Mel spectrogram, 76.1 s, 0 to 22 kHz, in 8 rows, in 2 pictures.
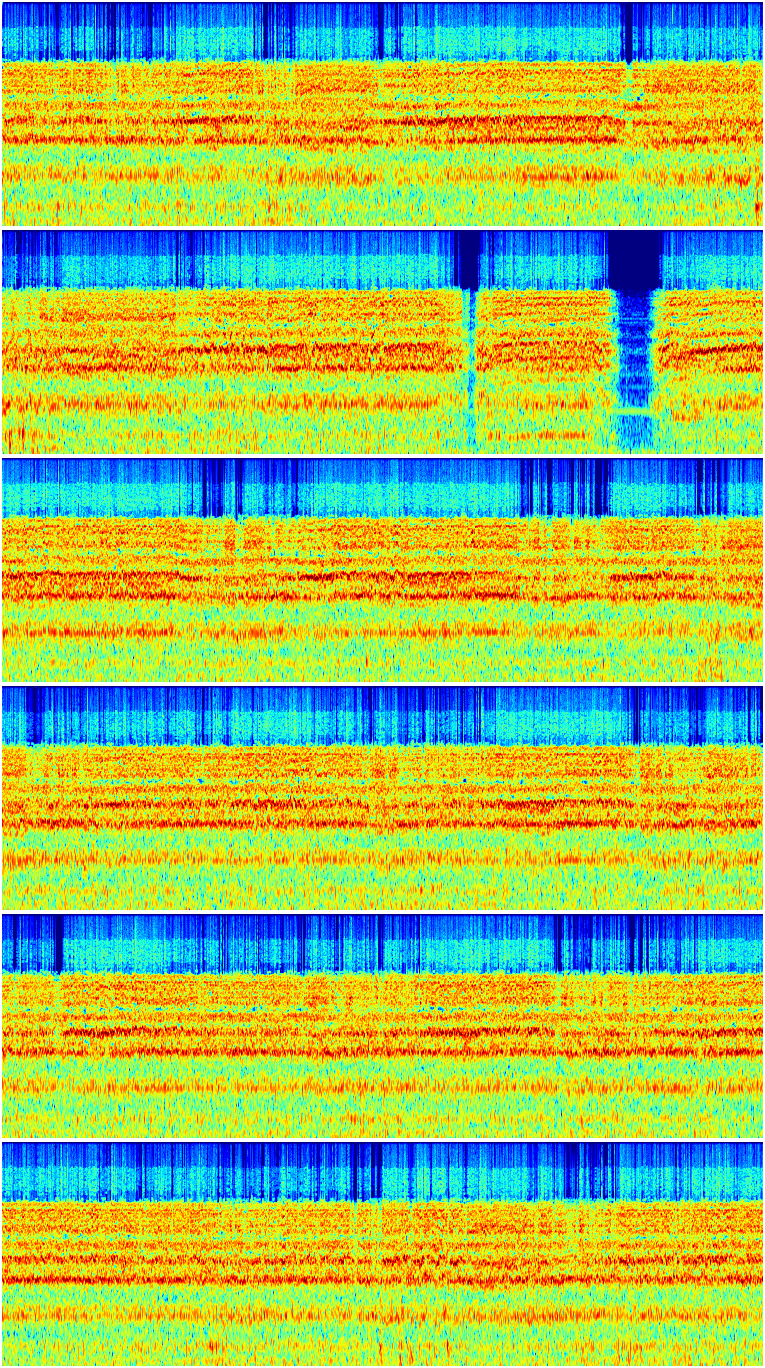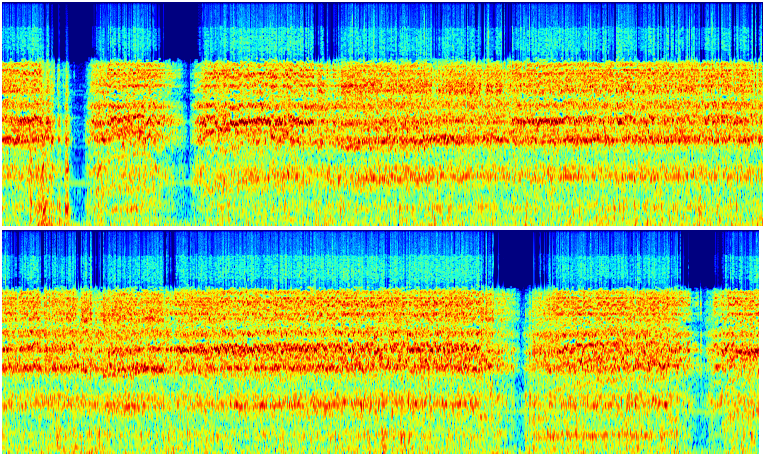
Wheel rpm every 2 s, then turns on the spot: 230, 220, 210, 210, 210, 210, 210, 150, 120, 200, 210, 220, 220, 220, 220, 230, 230, 230, 220, 220, 230, 220, 220, 220, 230, 230, 220, 230, 190, 100, 210, 220, 230, 230, 210, 210, 130, 150.
none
